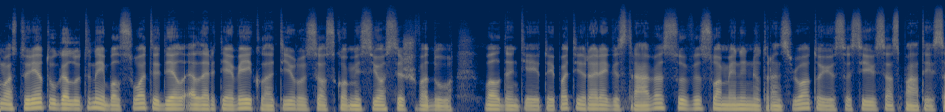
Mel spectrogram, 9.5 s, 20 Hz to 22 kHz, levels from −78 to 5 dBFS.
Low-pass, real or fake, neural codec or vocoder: 19.8 kHz; fake; autoencoder, 48 kHz, 32 numbers a frame, DAC-VAE, trained on Japanese speech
